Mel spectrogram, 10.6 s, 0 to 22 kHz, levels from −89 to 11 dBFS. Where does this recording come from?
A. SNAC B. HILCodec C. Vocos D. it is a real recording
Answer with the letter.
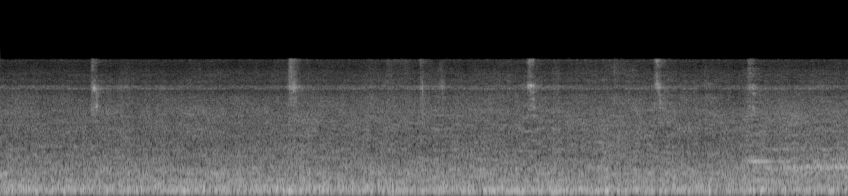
A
